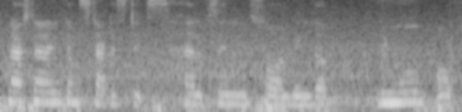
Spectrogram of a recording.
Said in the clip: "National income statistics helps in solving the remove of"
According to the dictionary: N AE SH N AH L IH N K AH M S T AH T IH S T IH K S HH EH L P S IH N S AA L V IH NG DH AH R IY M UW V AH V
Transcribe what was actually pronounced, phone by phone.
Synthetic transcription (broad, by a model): N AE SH N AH L IH N K AH M S T AH T IH S T IH K S HH EH L P S IH N S AA L V IH NG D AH R IY M UW V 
